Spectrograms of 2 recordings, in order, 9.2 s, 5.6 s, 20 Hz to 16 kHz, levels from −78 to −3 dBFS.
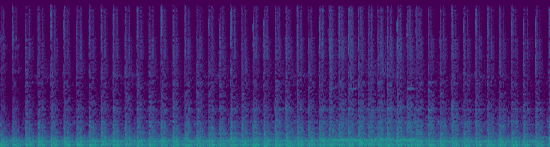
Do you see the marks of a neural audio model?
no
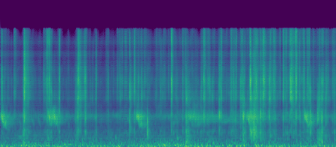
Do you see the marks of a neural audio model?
yes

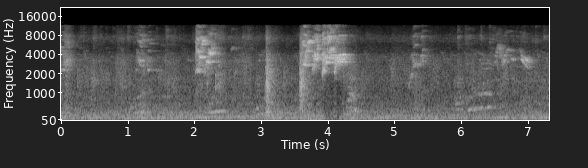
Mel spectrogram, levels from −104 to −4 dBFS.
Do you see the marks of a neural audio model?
yes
